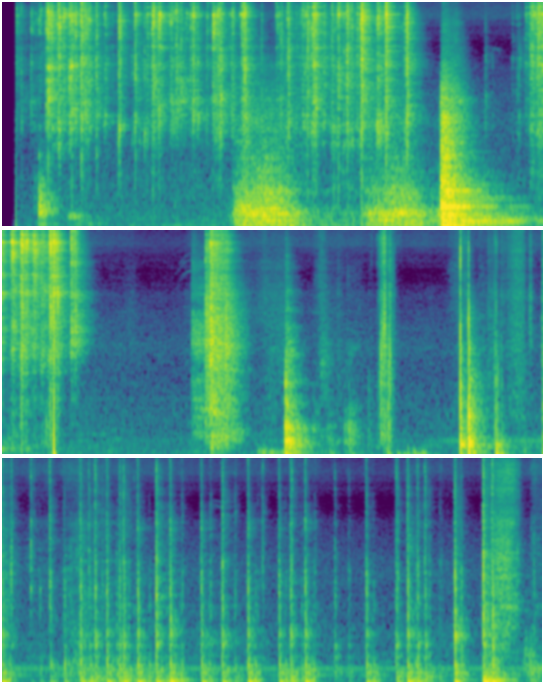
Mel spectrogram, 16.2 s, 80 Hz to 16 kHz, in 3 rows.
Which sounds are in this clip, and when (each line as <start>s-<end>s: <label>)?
0.3s-6.7s: keys
2.4s-5.3s: wardrobe or drawer
7.2s-8.5s: keys
10.7s-16.2s: keyboard typing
